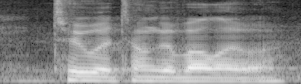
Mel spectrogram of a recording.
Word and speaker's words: Tua Tagovailoa: Tua Tagovailoa. I don't think that's how you pronounce his name.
